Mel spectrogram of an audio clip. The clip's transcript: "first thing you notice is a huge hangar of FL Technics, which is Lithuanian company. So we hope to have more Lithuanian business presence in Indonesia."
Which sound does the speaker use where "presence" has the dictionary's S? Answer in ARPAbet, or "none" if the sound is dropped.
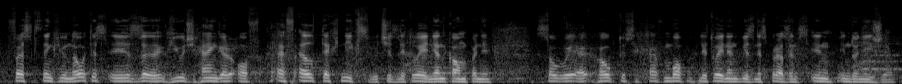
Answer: S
